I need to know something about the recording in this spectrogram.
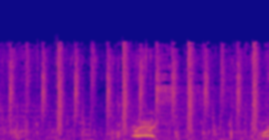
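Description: A man's voice calls out loudly twice, each a short shout that rises and falls in pitch: once about two seconds in and again, lower, at the very end. Background music with a steady light beat plays underneath.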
